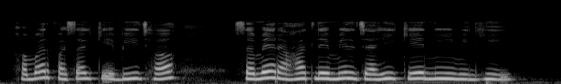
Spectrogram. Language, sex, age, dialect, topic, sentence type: Chhattisgarhi, female, 18-24, Western/Budati/Khatahi, agriculture, question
